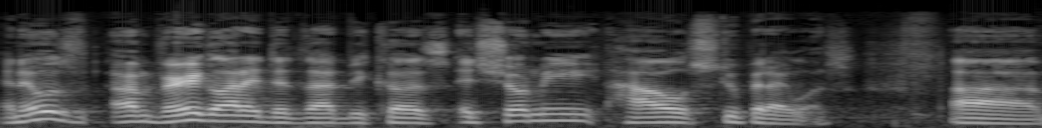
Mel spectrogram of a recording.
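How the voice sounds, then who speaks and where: In a Spanish accent, a man speaks at a moderate pace and medium pitch with lively intonation. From Mexico. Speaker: chef and restaurant owner. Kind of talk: casual interview chat. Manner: casual, filler-heavy.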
